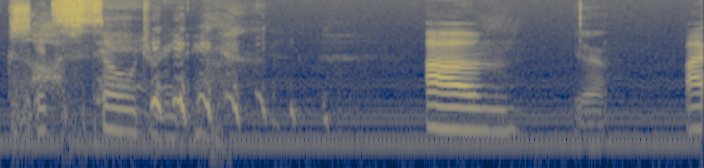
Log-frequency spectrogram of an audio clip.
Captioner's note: bitter laughter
